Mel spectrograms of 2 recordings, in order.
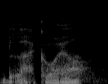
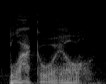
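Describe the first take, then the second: First: It is said in a deep voice. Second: It is said in a normal voice.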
